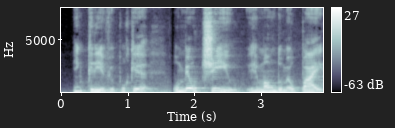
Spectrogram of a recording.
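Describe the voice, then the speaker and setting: A man talks at a very slow pace in a fairly high pitch. His intonation is lively. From Brazil, São Gonçalo (Rio de Janeiro state). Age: 50s. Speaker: politician. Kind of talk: interview. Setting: studio.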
